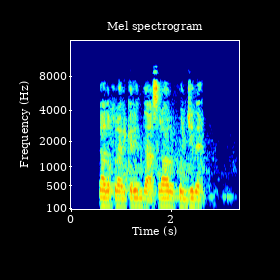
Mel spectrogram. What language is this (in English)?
Pashto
